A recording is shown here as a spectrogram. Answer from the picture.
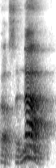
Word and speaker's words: Sinai: Sinai.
